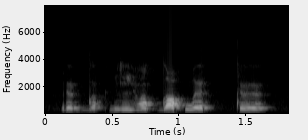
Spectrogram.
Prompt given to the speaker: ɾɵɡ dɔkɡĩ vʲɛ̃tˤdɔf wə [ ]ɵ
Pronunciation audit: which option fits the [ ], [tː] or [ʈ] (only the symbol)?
tː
